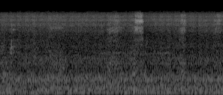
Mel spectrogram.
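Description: A pen drawing lines on paper, a few short strokes heard over a steady low hum.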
